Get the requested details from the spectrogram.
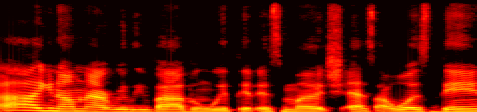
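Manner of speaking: normal talking voice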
